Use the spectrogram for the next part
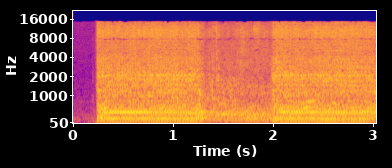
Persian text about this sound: اینجا صنف کلان خیاطی است که دختران دور یک میز کلان با ماشین های برقی خیاطی لباس می دیزند. همه این خیاطان تازه کار دانش آموزان مکتب هستند و از روی ناگزیری به این حرفه روی آوردند.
